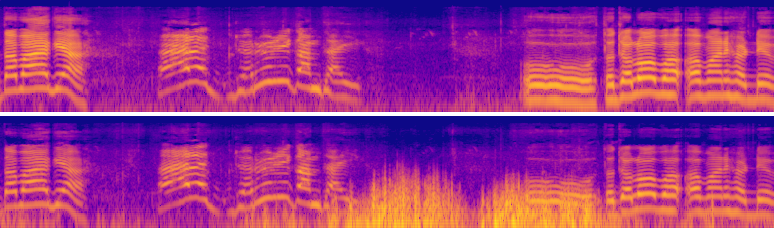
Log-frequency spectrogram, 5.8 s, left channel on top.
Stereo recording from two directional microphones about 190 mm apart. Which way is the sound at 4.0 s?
Centre (ahead or behind).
